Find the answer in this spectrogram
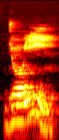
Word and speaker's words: जोई: होई, होई जोई होई, दोनों में अंतर है उच्चारण में। जोई बड़ी ई, होई छोटी ई, जोई होई।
